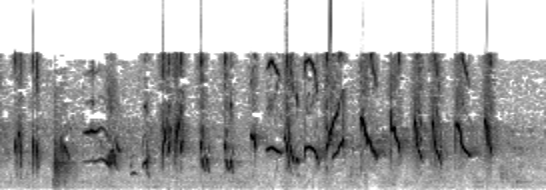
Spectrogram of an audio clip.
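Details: White-eye song used to lure and prompt sluggish white-eyes to sing: a fast run of thin, high chirps and short swooping whistles, about three per second. A brief lower rasping note comes near the start.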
